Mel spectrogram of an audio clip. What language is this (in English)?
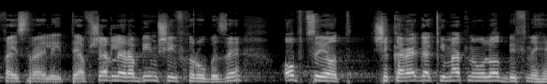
Hebrew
